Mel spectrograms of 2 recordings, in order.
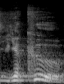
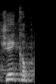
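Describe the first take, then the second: First: The name is pronounced a non-English way. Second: The name is pronounced the English way. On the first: The speaker calls it right. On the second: The speaker calls it wrong.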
